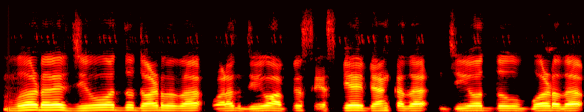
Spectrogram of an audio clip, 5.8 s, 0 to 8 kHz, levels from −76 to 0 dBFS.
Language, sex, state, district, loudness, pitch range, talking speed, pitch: Kannada, male, Karnataka, Bijapur, -16 LUFS, 150-165 Hz, 165 wpm, 155 Hz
